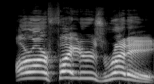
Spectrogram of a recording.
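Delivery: shouting announcer voice. Narrating a game scene, the announcer calls to the fighters; shouting announcer voice. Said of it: "You hear the announcer voice shout".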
